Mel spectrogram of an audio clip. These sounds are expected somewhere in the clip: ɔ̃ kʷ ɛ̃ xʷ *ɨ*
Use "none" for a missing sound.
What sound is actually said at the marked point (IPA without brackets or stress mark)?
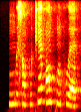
ɛ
